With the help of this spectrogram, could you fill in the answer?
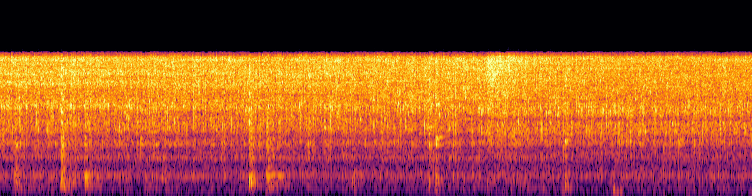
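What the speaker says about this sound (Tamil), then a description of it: "இந்த கறி வேகிறதுக்கு ஒரு அரை ஹவர் உப்பு போட்டு நல்லா வதக்குங்க இப்போ எண்ணெயில்" Country chicken pieces sauté in hot oil with salt, a steady, loud, dense sizzle and frying hiss with occasional stirring clinks and scrapes, close and continuous with no voices.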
